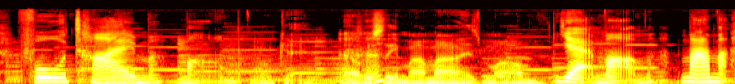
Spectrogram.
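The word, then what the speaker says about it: 妈妈: I'm just saying the proper pronunciation is mama.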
